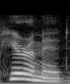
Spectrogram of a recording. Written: pyramid

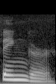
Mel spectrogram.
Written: finger

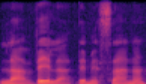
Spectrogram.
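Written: mizzen sail

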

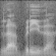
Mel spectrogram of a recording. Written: bridle

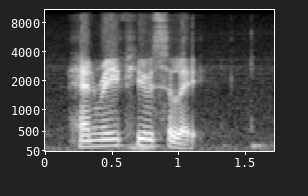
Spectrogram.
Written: Fuseli

